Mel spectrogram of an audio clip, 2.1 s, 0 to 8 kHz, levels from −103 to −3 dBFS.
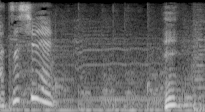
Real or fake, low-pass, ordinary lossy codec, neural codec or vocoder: real; 7.2 kHz; none; none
